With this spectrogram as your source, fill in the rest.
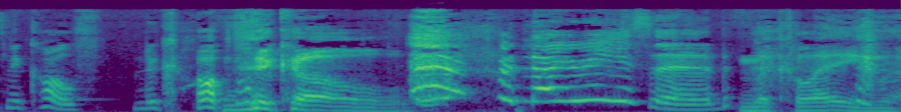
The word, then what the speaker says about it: McLean: McLean, apparently, not McLean. Mean McLean. Mean McLean. But mean doesn't rhyme with McLean.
